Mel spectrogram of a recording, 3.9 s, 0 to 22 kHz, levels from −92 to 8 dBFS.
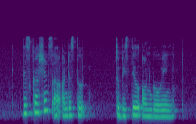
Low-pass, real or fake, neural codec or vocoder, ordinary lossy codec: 7.2 kHz; fake; codec, 16 kHz, 8 kbps, FunCodec, trained on Chinese and English, 25 frames a second; none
